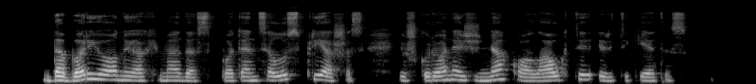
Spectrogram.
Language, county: Lithuanian, Marijampolė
